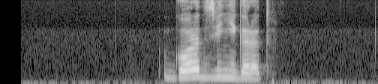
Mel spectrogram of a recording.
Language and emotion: Russian, neutral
